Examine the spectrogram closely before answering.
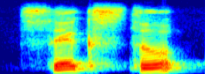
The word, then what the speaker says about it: sexto: A gente vai só fazer uma pequena mudança na pronúncia. Sexto, sexto emprego, certo? Assim como na palavra sexta, né, que é uma palavra feminina.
